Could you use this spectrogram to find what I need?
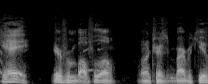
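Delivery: shady sales-pitch voice, like a drug dealer. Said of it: "is that what this is?".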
